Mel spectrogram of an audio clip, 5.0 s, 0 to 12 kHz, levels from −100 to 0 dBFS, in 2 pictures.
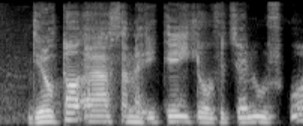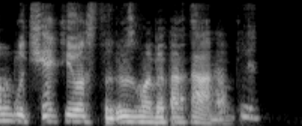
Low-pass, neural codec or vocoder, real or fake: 10.8 kHz; codec, 44.1 kHz, 1.7 kbps, Pupu-Codec; fake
